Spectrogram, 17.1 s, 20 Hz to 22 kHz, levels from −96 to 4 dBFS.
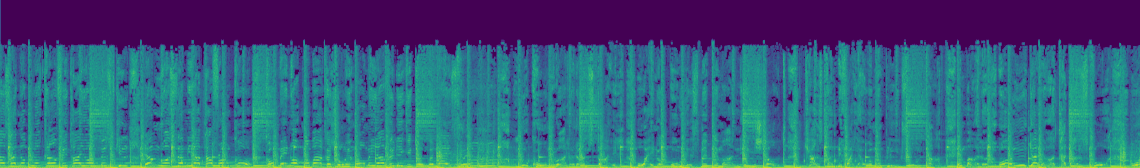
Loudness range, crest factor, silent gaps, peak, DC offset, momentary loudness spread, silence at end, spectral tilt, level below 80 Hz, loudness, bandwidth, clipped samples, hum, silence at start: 1 LU; 10 dB; none; 0 dBFS; under 0.1%; 3 LU; 0 s; -6 dB/octave; -12 dBFS; -13 LUFS; 16.5 kHz; under 0.1%; none; 0 s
